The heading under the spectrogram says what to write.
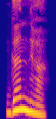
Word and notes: ಗಂಧ: gandha

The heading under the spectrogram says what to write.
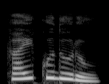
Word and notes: ಕೂಗುದಾರಿ: Kannada

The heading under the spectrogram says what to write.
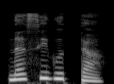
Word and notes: ನಸಿಗುತ್ತ: nasigutta

